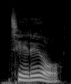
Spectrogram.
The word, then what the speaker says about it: te reo: She posted something about if you can say titties, Yeah. Titties. you can pronounce your R's. You can roll your R's and reo. Yeah. You can say te reo.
